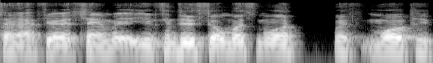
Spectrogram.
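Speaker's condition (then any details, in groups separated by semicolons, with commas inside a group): Cerebral palsy; not slurred, per host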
